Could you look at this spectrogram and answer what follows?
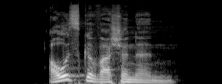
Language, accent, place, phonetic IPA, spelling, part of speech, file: German, Germany, Berlin, [ˈaʊ̯sɡəˌvaʃənən], ausgewaschenen, adjective, De-ausgewaschenen.ogg
- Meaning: inflection of ausgewaschen: 1. strong genitive masculine/neuter singular 2. weak/mixed genitive/dative all-gender singular 3. strong/weak/mixed accusative masculine singular 4. strong dative plural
